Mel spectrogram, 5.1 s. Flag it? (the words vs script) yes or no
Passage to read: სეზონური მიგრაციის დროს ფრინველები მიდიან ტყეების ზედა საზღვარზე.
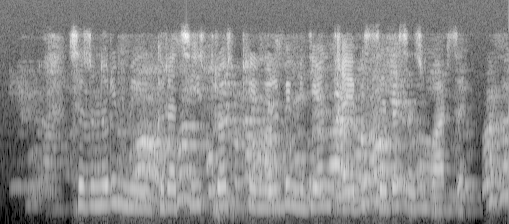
no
